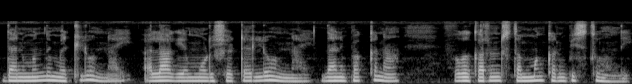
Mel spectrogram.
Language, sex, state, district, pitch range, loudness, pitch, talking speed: Telugu, female, Telangana, Mahabubabad, 165-175 Hz, -19 LUFS, 170 Hz, 140 wpm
